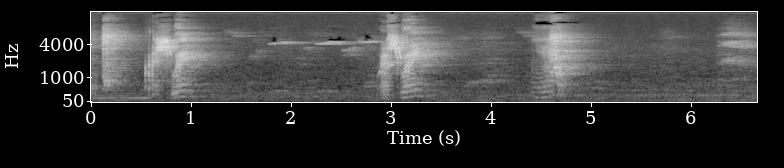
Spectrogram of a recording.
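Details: Parrot mimicking human speech: three short, breathy, voice-like bursts spaced a couple of seconds apart, with faint high whistles between them.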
